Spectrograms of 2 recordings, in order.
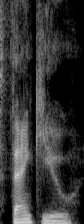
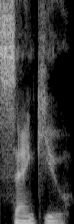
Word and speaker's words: thank you: It's thank you, not sank you. You've got to make the th sound C.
